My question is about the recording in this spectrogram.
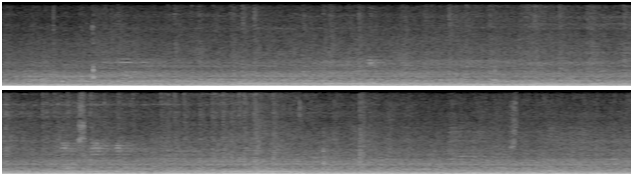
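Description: Steady road-traffic noise: a continuous low rumble of cars passing on the road, with indistinct voices of people nearby.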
